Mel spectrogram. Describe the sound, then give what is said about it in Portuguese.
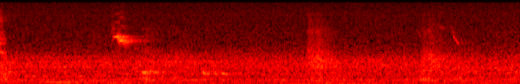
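A few faint, sparse small-bird chirps sound outdoors on a sunny, slightly breezy day, one brief high call standing out over a soft, steady background hiss with light rustling. “Eu não sei se vocês conseguem ouvir os passarinhos.”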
